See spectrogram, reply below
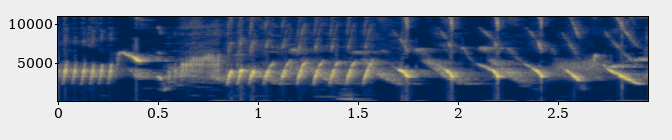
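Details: Male canary in breeding condition, singing to stimulate rival canaries into song: fast trills of repeated high notes, buzzy rolls and quick down-slurred whistles, all high-pitched and continuous.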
